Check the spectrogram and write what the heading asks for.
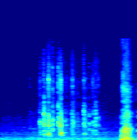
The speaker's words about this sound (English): It's blinking. Typing can be heard.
